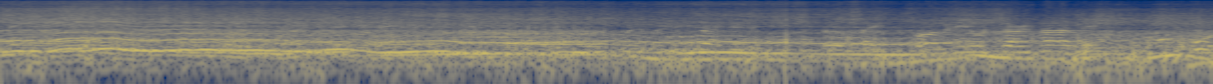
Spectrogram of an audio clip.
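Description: Engines of several racing sidecar outfits running hard together on a grass track, a steady engine note that wavers in pitch and dips briefly about five seconds in.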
